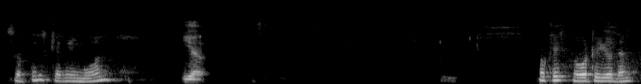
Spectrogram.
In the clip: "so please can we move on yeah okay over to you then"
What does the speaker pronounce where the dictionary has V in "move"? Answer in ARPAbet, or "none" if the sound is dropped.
none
